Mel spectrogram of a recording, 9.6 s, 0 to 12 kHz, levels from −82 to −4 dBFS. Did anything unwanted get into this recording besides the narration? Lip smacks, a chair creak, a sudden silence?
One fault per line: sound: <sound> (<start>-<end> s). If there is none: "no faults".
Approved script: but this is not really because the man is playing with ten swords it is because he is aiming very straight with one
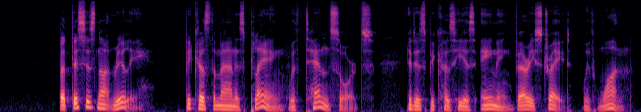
no faults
